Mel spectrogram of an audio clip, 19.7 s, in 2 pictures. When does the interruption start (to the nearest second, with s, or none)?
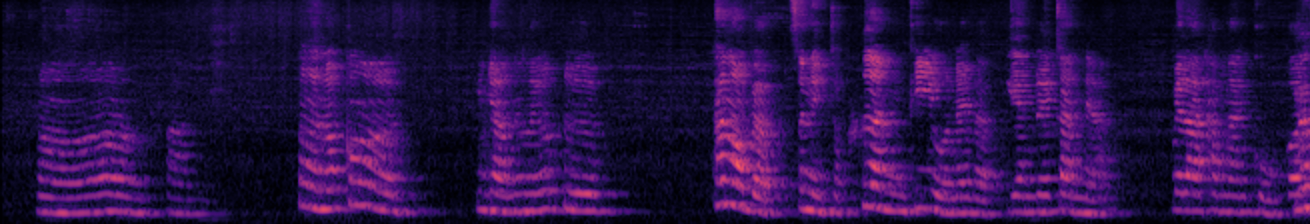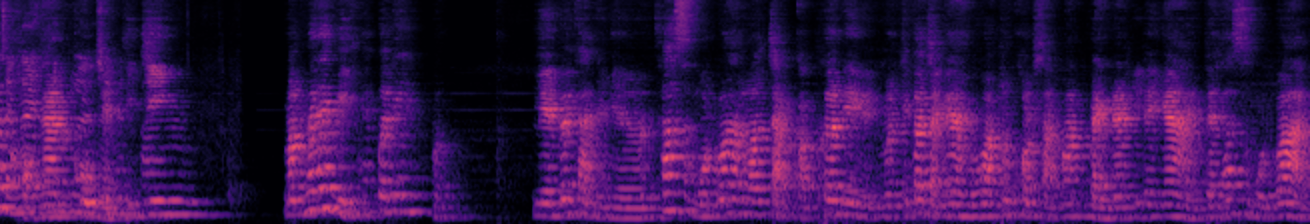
10 s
